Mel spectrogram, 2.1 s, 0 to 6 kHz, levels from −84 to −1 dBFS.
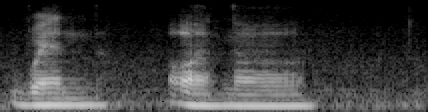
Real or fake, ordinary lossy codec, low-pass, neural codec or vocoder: real; Opus, 32 kbps; 5.4 kHz; none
